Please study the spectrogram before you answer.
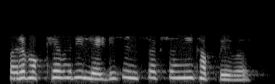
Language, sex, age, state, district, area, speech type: Sindhi, female, 30-45, Gujarat, Surat, urban, conversation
